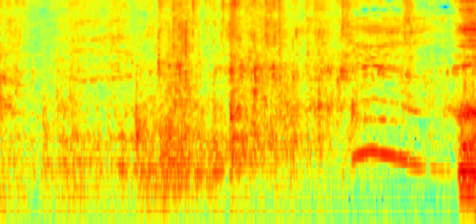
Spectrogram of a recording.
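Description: Water sloshes and splashes in a tub.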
